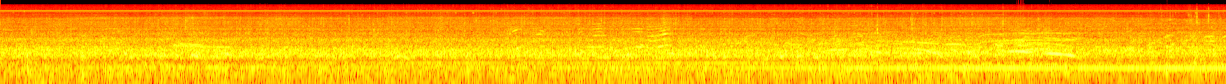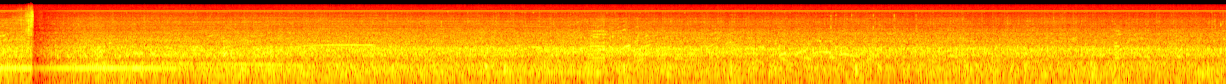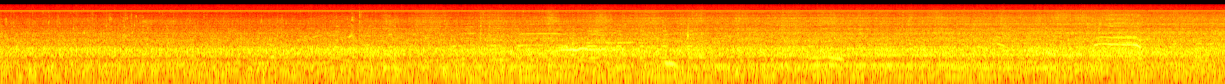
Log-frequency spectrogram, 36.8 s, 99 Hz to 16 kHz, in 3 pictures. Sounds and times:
Sailboat, sailing ship: 0.0 - 36.7
Speech: 5.0 - 12.6, 18.0 - 21.0.

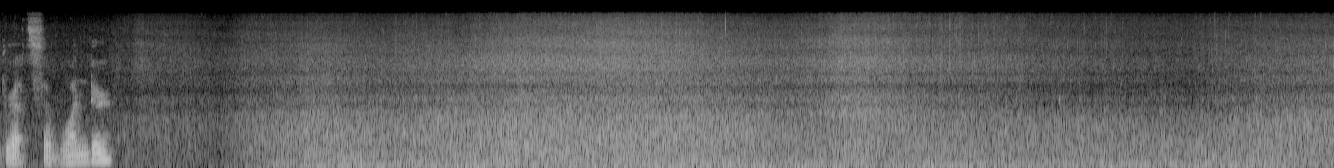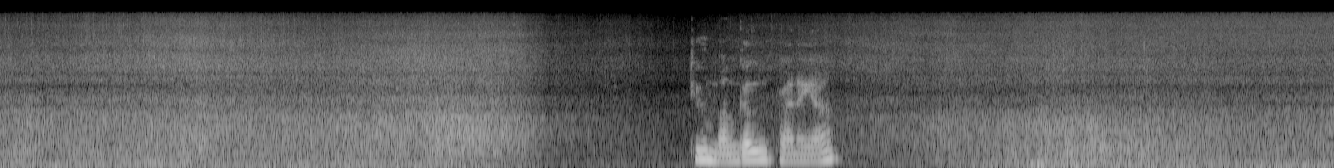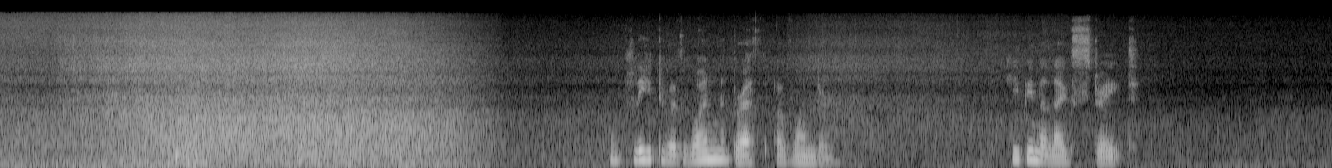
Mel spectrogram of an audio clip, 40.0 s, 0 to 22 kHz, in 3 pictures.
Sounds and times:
Waves, surf: 0.0 - 40.0
Wind: 0.0 - 40.0.

